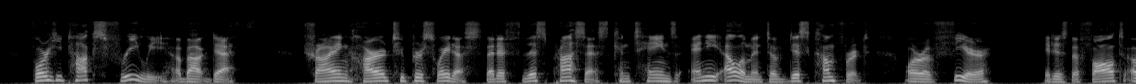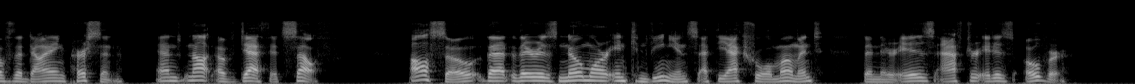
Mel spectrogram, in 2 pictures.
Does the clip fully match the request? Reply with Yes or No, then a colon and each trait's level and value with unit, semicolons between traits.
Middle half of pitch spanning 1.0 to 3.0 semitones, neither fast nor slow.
No: average, 4.1 semitones; average, 145 wpm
